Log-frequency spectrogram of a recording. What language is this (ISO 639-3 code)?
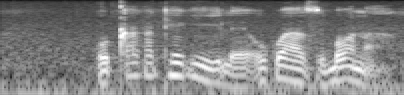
nbl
